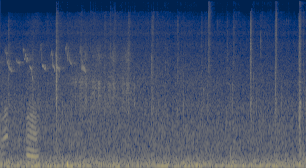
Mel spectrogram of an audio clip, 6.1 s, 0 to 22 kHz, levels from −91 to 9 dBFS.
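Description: Sound recording, no technical faults detected anywhere in the clip.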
